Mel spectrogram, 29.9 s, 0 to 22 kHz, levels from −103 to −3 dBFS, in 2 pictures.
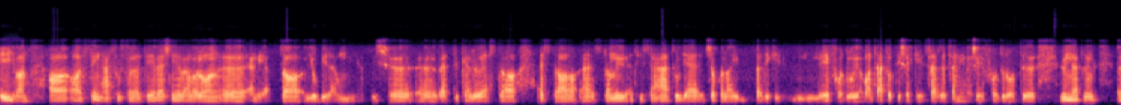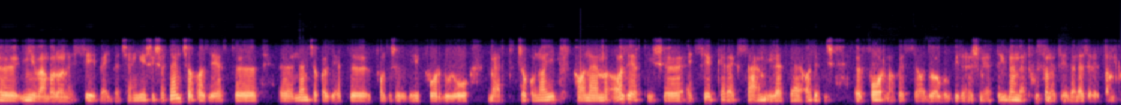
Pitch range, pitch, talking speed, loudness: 90-110 Hz, 95 Hz, 165 wpm, -20 LUFS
